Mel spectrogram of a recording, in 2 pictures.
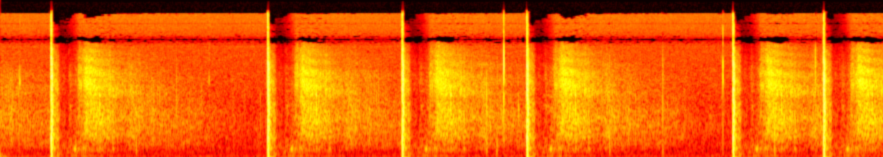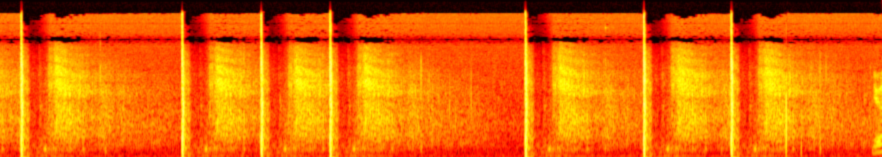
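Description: Pistol shots fired during a precision shooting drill, three rounds per small target circle, loud sharp cracks spaced about a second apart in uneven clusters, each with a short echoing tail, and no talk between them.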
